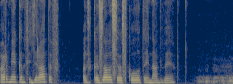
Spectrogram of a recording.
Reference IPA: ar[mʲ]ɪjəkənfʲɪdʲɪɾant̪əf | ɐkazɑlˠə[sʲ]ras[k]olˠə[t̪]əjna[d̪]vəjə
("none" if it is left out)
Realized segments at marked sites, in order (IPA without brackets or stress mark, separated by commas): mʲ, sʲ, k, t̪, d̪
